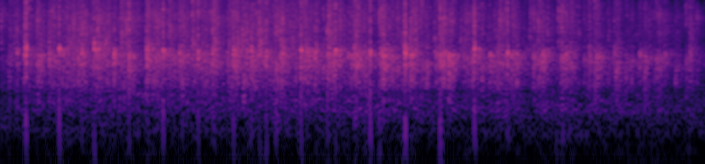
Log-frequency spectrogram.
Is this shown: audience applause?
yes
